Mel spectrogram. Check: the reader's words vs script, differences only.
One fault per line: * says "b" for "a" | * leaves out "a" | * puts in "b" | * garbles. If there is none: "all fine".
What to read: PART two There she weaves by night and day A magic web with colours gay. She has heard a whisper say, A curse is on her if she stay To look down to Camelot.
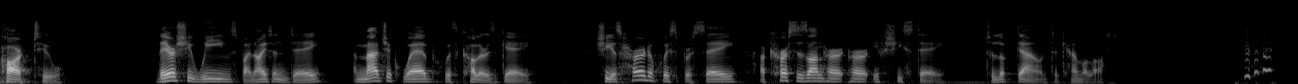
* puts in "her"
